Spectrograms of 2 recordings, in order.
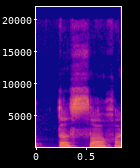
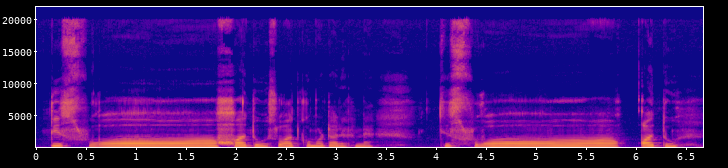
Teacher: خاتو کو ہم نے نہیں کرنا لمبا، صاد کو ہم نے موٹا رکھنا ہے، خوا کو ہم نے موٹا رکھنا ہے، تا کو ہم نے پتلا رکھنا ہے، اس کو تس ساخا نہیں کر دینا. تس، تے کو پتلا اور صاد کو موٹا.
